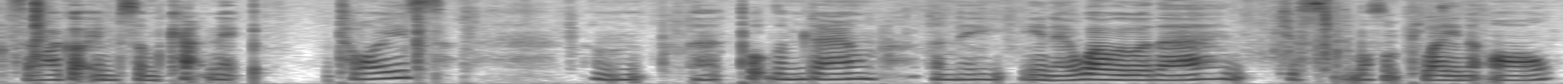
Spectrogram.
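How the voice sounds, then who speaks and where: A British woman hosting a crafting vlog, croaky from a cold, chatting and muttering to herself as she works. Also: on the low side, fairly even intonation, moderate pace, mellow, slight background noise. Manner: muttering to herself while working, often dropping to a whisper. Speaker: crafting channel host.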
